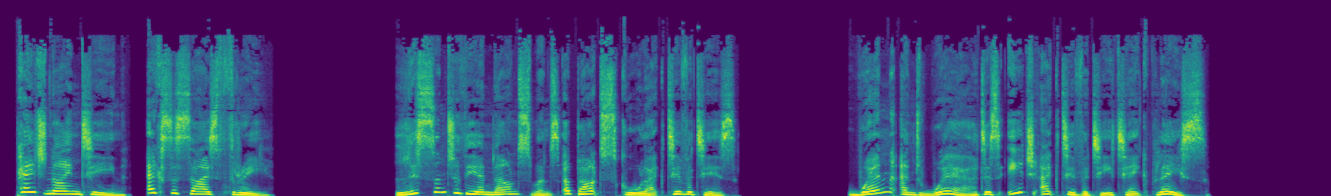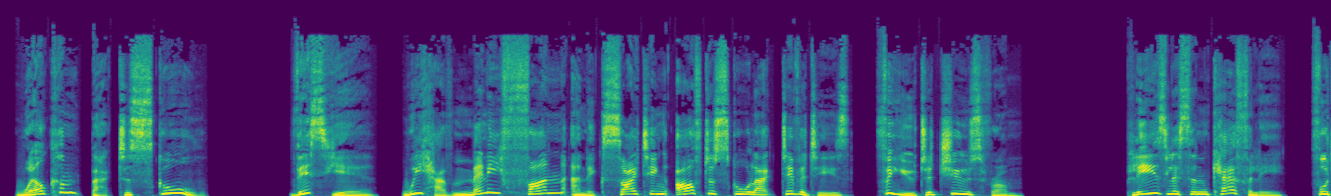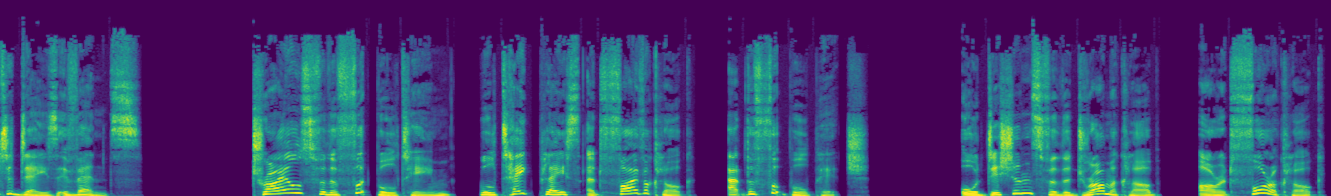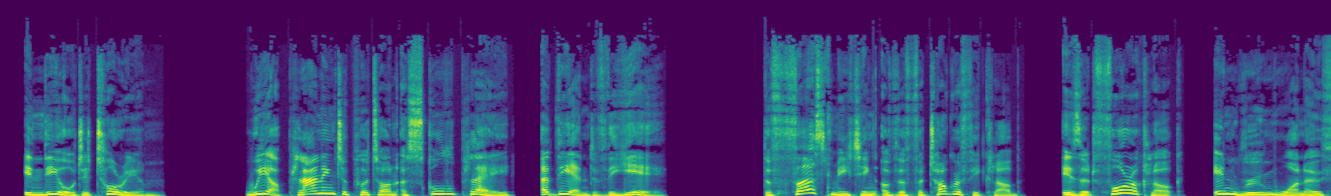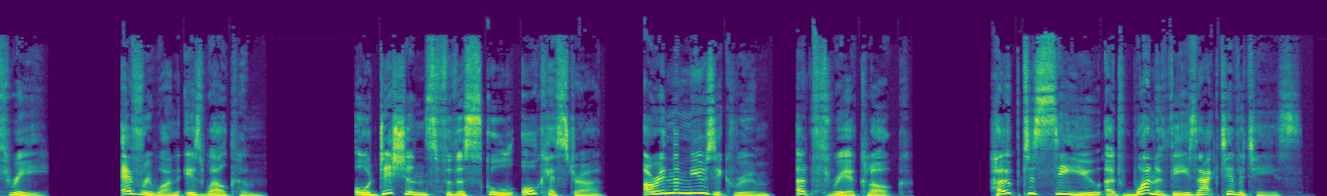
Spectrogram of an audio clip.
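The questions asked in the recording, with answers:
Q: When and where does each activity take place?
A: Football trials: 5 o'clock, football pitch; drama auditions: 4 o'clock, auditorium; photography club: 4 o'clock, room 103; orchestra auditions: 3 o'clock, music room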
